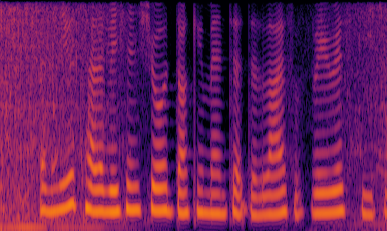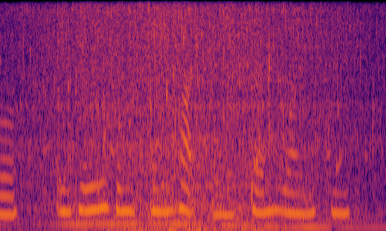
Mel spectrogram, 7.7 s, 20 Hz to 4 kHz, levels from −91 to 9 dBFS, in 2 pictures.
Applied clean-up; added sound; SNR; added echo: none; Liquid; 6 dB; none.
